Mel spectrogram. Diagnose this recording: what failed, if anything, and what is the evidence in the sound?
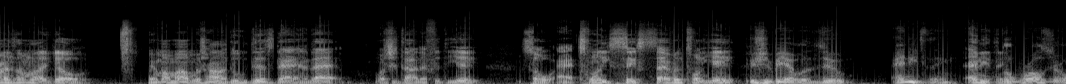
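Interleaved audio read as planar at sample-format conversion: the speech is an octave low, doubled and chopped at 23.4 Hz, yet keeps normal pace, unlike a sample-rate mismatch.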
